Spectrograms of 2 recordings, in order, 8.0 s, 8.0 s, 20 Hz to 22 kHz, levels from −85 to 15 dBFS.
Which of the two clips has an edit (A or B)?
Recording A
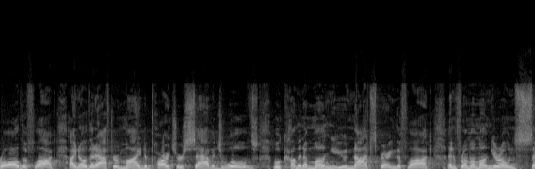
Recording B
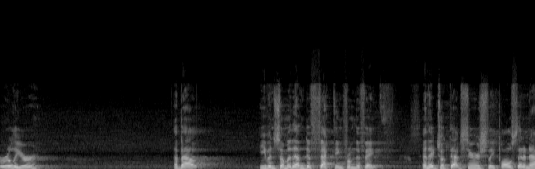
B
